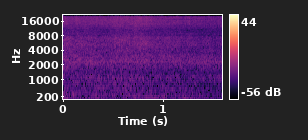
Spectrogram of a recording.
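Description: Sea waves wash onto the shore in the evening at the top of the tide. A soft, continuous surf hiss mixes with light wind noise, faint and steady.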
